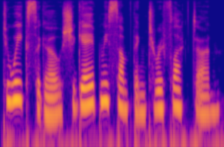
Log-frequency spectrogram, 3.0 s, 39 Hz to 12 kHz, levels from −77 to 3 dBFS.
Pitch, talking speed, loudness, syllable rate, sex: 180 Hz, 200 wpm, -19 LUFS, 4.8 syllables/s, female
